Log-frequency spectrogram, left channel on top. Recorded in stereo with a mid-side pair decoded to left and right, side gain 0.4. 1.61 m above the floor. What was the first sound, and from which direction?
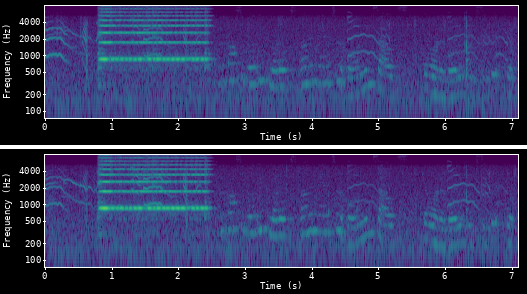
A violin, 35° right.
